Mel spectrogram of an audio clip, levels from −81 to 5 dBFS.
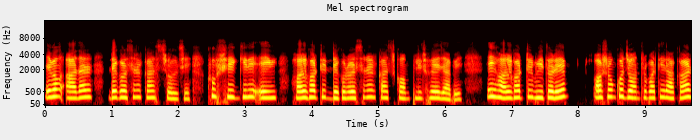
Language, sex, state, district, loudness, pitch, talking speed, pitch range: Bengali, female, West Bengal, Jalpaiguri, -15 LUFS, 265 Hz, 150 wpm, 250-280 Hz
